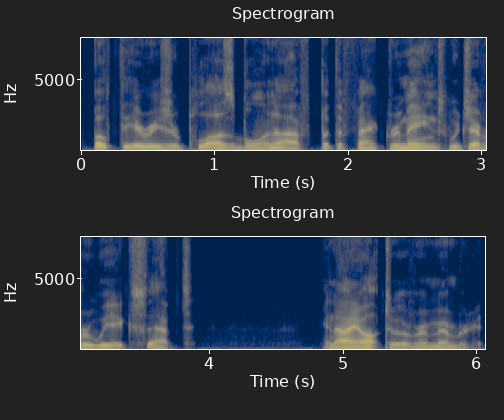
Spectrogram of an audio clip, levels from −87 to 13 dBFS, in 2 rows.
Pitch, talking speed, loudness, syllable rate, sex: 95 Hz, 190 wpm, -19 LUFS, 6.3 syllables/s, male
